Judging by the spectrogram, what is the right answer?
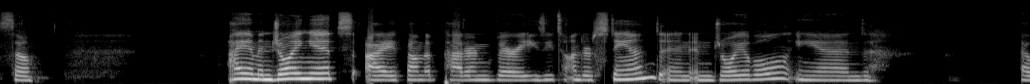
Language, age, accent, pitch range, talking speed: English, 20-39, American, 195-235 Hz, 100 wpm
